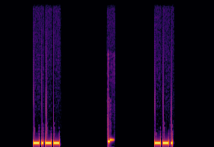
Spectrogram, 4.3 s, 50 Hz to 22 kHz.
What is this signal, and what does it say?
Morse code, heard as a keyed tone, about 31 wpm, 700 Hz. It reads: Y G
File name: Single-Letter-Number-30wpm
